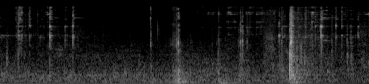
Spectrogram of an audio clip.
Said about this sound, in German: der Fahrzeugtechniker, schließt auf.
